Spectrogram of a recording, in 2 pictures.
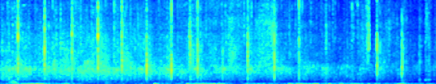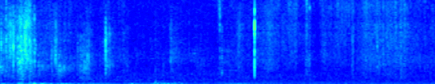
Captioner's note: applause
